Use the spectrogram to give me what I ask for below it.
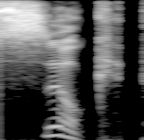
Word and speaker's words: Silque: Next up is a new one from Silk, and that is spelled S-I-L-Q-U-E, and you wouldn't believe there are actually three bands with that name.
